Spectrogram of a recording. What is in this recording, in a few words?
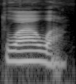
"tawa" to fall, Wamesa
